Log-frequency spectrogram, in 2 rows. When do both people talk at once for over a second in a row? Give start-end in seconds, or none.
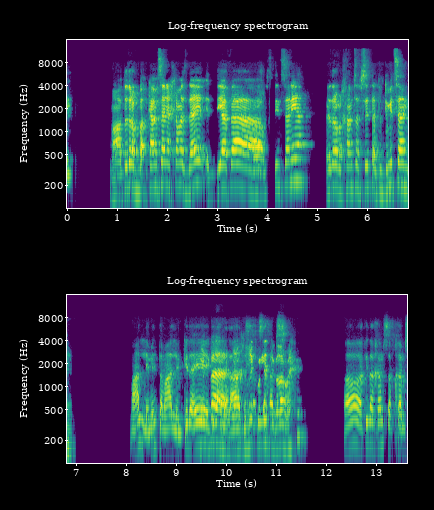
9.5-11.3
